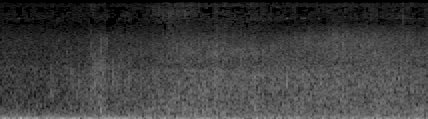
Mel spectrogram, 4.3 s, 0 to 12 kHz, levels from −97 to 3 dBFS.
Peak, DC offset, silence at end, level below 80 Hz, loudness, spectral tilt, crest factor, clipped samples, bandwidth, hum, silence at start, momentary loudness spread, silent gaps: -28 dBFS; under 0.1%; 0 s; -48 dBFS; -47 LUFS; -4.5 dB/octave; 14 dB; under 0.1%; 11.5 kHz; none; 0 s; 6 LU; none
